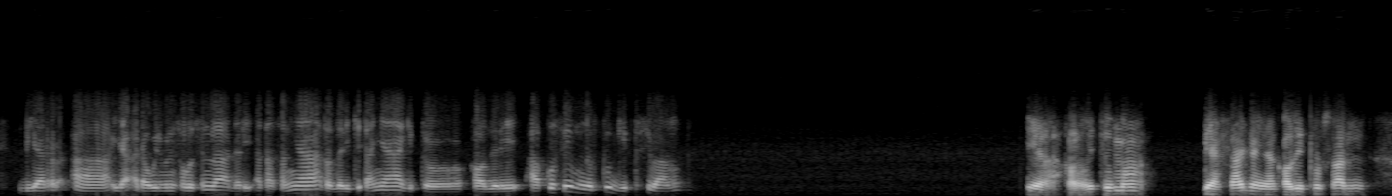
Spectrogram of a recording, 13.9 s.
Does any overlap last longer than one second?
No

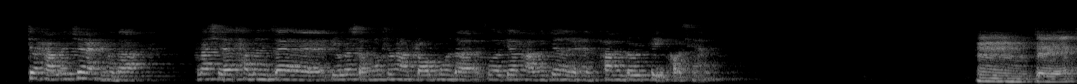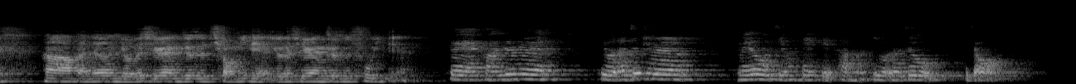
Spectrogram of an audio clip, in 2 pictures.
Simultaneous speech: No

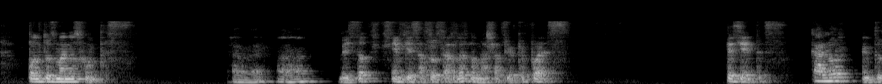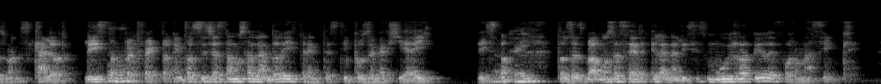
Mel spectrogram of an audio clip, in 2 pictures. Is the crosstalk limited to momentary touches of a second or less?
Yes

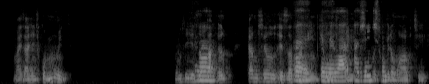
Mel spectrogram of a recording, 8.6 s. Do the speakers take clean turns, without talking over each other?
No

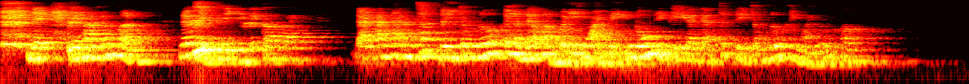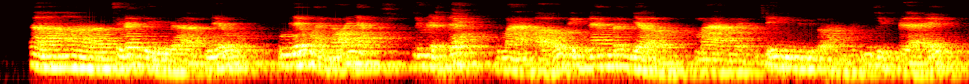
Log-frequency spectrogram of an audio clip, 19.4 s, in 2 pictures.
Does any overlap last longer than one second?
No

